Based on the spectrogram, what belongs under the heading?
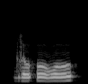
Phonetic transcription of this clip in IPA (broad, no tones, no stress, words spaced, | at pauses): ɡluʔu wu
